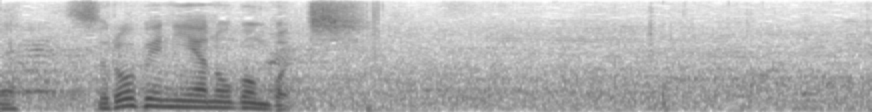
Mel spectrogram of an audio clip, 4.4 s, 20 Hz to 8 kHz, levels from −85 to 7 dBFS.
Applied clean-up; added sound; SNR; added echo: none; none; none; none.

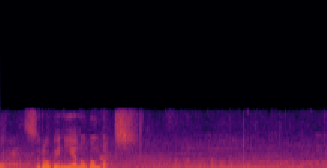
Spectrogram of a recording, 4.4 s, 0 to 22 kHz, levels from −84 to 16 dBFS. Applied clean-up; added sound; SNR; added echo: none; Bowed string instrument + Knock; 11 dB; none.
